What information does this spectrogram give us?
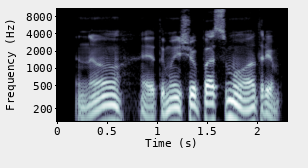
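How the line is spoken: Disapproving grunt. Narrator (Russian): неодобрительно хмыкнул Лук

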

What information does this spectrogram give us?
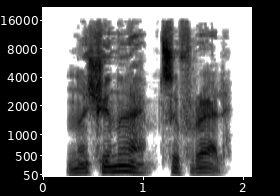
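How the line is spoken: Whisper. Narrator (Russian): прошептал Драккайнен

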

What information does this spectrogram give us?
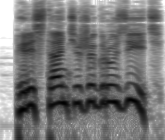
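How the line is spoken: Shouting right at ear. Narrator (Russian): закричал у него над ухом Пагава

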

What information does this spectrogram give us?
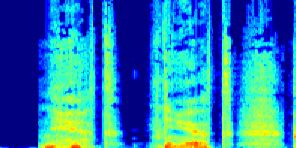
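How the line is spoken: Whisper. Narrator (Russian): прошептал Керн

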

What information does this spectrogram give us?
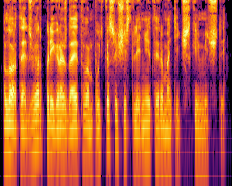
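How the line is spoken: Dry. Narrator (Russian): сухо сказал Пуаро

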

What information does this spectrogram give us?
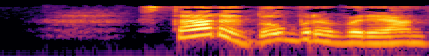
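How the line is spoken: Cheerful reply. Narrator (Russian): весело ответил Кол

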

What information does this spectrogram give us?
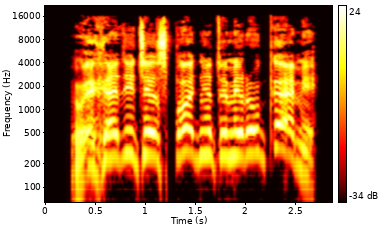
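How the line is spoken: Hoarse commanding shout. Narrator (Russian): прокричал Билл хрипловатым командным голосом

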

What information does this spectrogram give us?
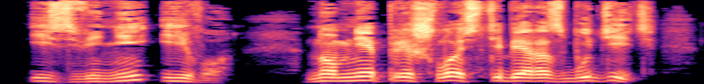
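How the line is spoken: Hurried whisper. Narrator (Russian): торопливо зашептал голос

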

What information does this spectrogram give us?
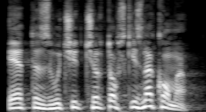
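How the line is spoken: Grumbling. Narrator (Russian): пробурчал Квигли

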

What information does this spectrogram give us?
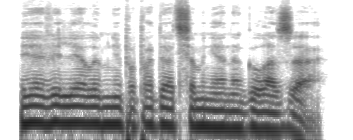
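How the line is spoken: Hoarse. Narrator (Russian): хрипло ответил Ранд

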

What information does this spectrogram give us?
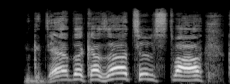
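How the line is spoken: Shouted, strong accent. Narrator (Russian): крикнул геновезец с сильным акцентом

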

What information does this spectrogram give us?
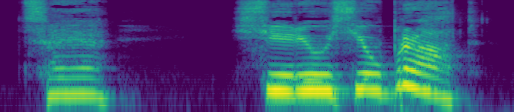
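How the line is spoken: Whispered. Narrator (Ukrainian): прошепотіла вона

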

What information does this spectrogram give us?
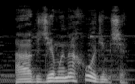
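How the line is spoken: Plain. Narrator (Russian): спросил Хаджуна Средин

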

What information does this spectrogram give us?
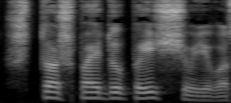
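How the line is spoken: Irritated sigh. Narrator (Russian): Сейхан раздраженно вздохнула

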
